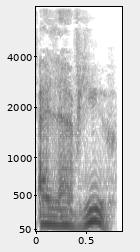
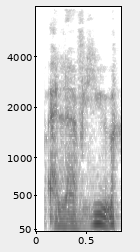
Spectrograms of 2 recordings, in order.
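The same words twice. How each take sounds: First: Low put-on voice; Meredith impression. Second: Much lower and softer take, rising at the end; Meredith impression, softer. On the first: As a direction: say it low and sultry-slow. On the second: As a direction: drop lower and quieter. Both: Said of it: "And Meredith goes".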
